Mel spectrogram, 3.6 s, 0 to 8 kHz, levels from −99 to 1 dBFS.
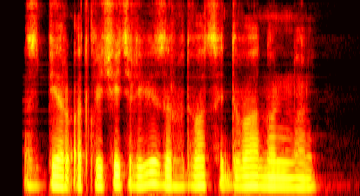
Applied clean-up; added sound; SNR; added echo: neural mask model DeepFilterNet 3.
